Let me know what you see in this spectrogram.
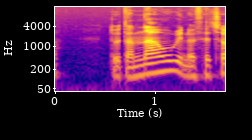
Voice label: "nawr", Welsh

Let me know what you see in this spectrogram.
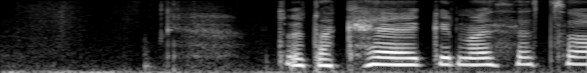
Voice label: "ceg", Welsh

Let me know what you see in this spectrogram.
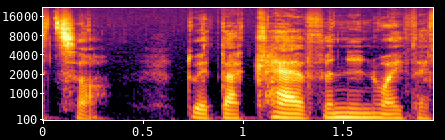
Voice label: "cefn", Welsh

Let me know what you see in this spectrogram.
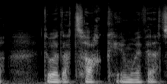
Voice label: "toc", Welsh

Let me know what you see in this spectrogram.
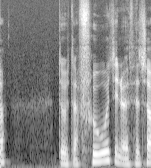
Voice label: "ffrwd" Welsh

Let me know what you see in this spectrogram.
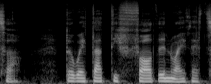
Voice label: "diffodd", Welsh

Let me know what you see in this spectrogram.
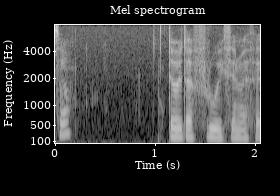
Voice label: "ffrwyth", Welsh

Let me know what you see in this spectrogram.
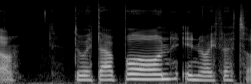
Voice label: "boon", Welsh

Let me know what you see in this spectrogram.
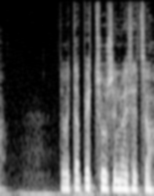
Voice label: "betws", Welsh

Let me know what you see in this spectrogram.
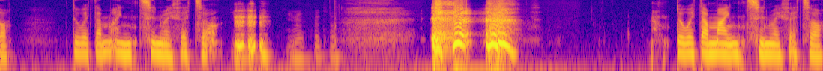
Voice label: "maint", Welsh

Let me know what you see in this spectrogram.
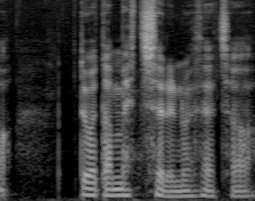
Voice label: "metr", Welsh

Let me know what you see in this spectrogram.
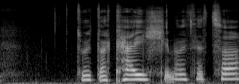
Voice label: "caill", Welsh

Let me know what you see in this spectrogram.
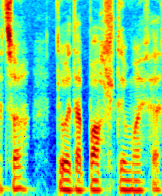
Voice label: "bollt", Welsh

